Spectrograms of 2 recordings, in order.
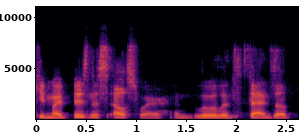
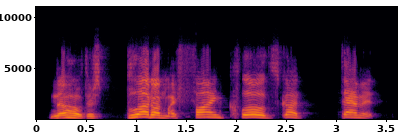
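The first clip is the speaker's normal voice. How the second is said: loud, shrill scream pitched way up; 14 semitones higher, 7 dB louder than usual. Reacting in character to being stabbed in the back: screaming. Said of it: "are you screaming about the pain".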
